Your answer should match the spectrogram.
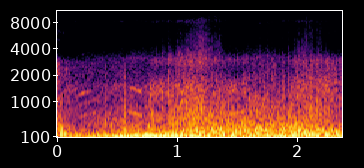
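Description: Loud, steady wind and engine noise at the open door of a small high-wing jump plane in flight. The aircraft engine gives a steady low drone under the rushing air, with wind buffeting the microphone.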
